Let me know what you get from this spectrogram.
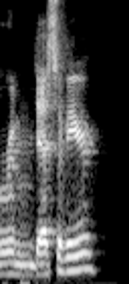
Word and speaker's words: remdesivir: remdesivir, rhymes with run death is near.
